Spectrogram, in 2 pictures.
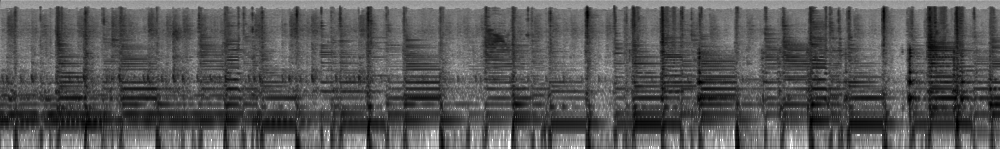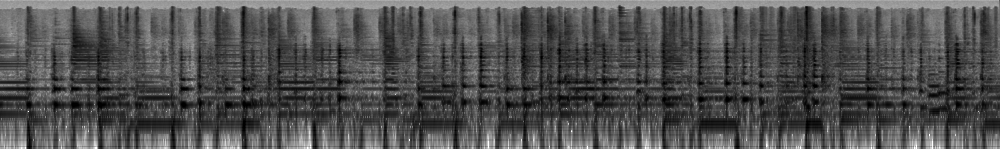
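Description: Instrumental guitar passage between sung verses: an acoustic guitar plays along while an electric guitar picks a run of single notes, with a steady low line underneath.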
